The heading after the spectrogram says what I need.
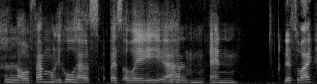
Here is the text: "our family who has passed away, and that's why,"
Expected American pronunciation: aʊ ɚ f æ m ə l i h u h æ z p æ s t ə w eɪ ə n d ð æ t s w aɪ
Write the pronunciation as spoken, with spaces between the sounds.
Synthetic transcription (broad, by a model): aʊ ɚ f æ m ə l i h u h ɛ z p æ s ə w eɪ ə n d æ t s w aɪ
